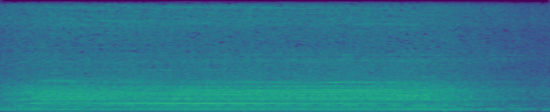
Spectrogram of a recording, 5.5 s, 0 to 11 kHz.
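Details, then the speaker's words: 1997 Volvo 850 GLT turbo, clean engine, revved lightly after startup; smooth even note rising and settling, runs super quiet with no knocking or ticking. Normal revving. "all right run super quiet no knocking no ticking absolutely as it should be go ahead and rev it up a little bit"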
